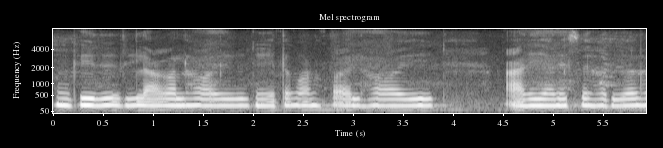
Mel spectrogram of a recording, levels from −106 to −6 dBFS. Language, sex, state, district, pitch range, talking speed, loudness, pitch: Maithili, female, Bihar, Vaishali, 185-195 Hz, 70 wpm, -16 LUFS, 190 Hz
